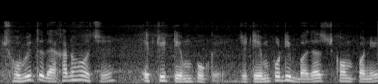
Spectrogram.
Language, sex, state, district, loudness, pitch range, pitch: Bengali, male, West Bengal, Kolkata, -16 LUFS, 135-185 Hz, 150 Hz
